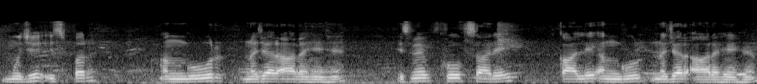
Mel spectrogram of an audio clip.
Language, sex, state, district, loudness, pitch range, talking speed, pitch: Hindi, male, Madhya Pradesh, Katni, -14 LUFS, 120-145 Hz, 135 wpm, 130 Hz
